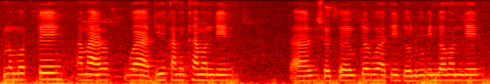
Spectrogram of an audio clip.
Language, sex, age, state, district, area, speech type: Assamese, female, 45-60, Assam, Kamrup Metropolitan, urban, spontaneous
